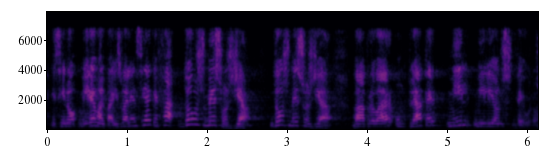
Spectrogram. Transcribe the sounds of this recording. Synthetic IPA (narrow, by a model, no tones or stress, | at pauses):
isinomiɾeməlpaizβalensjakefad̪ozmezozʒa | d̪ozmezozʒa | baːpɾoβ̞aɾumplapəɾmilˠmiljonzd̪ewɾo̰s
